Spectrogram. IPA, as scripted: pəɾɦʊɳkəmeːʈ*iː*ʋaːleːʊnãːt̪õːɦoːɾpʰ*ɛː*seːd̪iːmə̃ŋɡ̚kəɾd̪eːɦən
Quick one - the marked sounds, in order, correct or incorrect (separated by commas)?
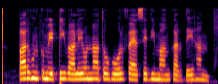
correct, correct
